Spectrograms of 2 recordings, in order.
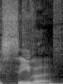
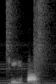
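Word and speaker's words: CIVA: So you are the executive director of Christians in Visual Arts, AKA SIVA, if I'm saying that correctly. – It is. Unless you're Italian, then it's Chiva.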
